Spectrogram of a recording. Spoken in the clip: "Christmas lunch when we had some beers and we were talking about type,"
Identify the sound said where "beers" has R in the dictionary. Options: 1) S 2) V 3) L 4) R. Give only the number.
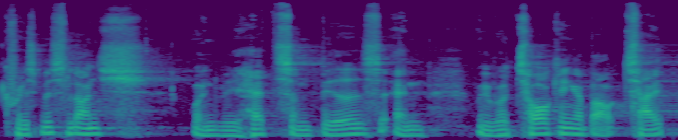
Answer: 3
